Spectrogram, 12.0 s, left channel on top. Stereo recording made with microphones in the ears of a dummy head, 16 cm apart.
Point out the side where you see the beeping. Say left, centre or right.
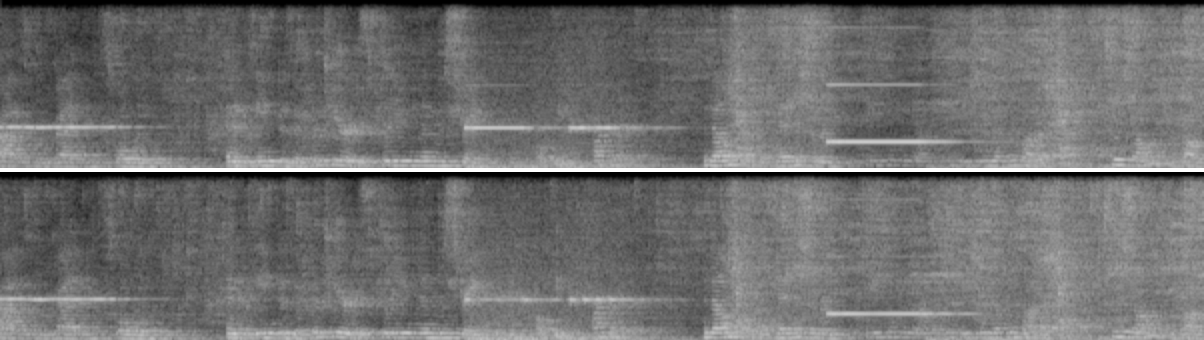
left.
